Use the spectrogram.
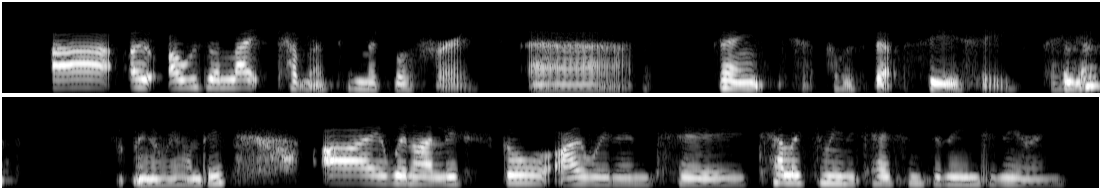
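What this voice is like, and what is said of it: Strong New Zealand accent. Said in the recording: “you're a natural Kiwi too, by the accent ... we have a special Southland accent, but I think I've lost it over the years. I don't roll my R's quite as much as I used to ... I have a very Kiwi accent”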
